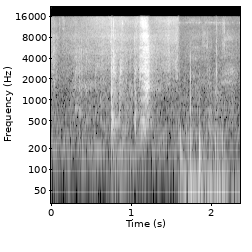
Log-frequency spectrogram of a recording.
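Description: Handling noise: two short sharp clicks about half a second apart, then low thumps near the end.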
